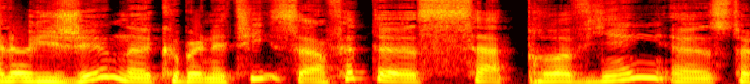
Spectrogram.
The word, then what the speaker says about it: Kubernetes: En anglais, on dit Kubernetes. Donc, on prononce le S à la fin.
